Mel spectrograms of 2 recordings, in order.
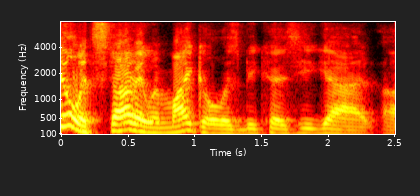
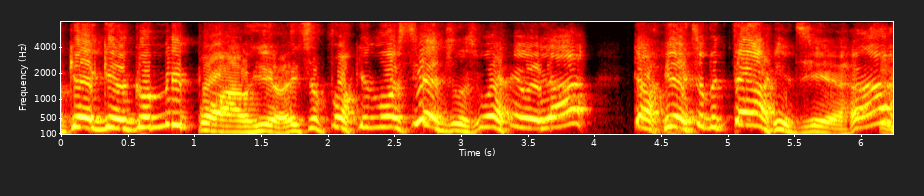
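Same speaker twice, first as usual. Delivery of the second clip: much higher mock Italian New Yorker; Italian accent; 11 semitones higher than usual. Comic griping about Los Angeles meatballs, thick mock Italian accent. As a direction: ham up an Italian complaining. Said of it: "if I did the Italian version".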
